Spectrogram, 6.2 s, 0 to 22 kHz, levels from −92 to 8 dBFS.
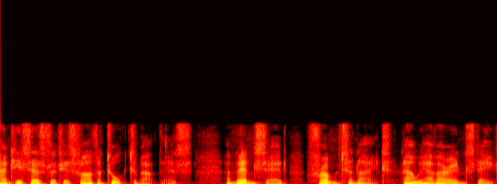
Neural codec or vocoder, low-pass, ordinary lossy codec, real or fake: none; 7.2 kHz; MP3, 48 kbps; real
